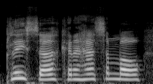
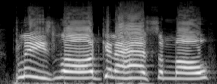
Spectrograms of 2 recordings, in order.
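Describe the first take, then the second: First: Put-on small, high, soft child's plea; begging orphan kid. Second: High, loud, hammed-up child's plea; begging orphan kid. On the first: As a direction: beg timidly in a put-on orphan voice. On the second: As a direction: plead like a hungry orphan in a play. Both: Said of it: "it's like a kid at a".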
